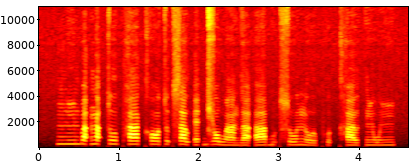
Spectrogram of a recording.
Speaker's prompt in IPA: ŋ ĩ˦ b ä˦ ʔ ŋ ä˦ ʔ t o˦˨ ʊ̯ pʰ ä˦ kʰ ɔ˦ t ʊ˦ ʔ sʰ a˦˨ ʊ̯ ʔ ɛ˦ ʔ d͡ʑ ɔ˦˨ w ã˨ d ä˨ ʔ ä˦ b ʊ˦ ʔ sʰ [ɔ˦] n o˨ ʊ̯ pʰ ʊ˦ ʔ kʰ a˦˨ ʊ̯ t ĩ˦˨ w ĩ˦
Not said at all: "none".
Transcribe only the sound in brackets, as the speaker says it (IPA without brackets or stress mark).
o˦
